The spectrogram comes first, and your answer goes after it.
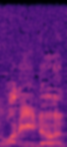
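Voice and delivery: abrupt demand. Retold or imitated. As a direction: snap the question like a startled client. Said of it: "he can have an abrupt tone sometimes".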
